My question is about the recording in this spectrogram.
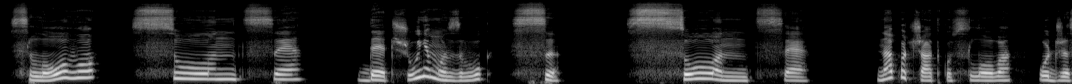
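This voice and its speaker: A kindergarten teacher from Ukraine talks young children through a literacy lesson. She speaks very slowly and stretches out each word. Her mid-pitched voice is recorded dry and close, with no room sound. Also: darkish tone, dry recording. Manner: slow, clear, drawn-out speech for young children.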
